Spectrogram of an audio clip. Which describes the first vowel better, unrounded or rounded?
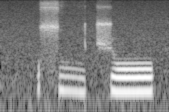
rounded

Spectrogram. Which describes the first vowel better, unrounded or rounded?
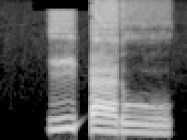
unrounded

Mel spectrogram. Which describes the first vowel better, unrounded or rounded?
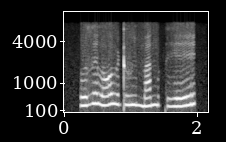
rounded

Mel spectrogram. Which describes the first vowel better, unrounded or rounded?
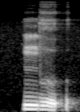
rounded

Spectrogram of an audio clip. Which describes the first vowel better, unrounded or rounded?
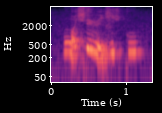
unrounded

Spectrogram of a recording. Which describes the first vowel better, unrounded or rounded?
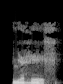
unrounded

